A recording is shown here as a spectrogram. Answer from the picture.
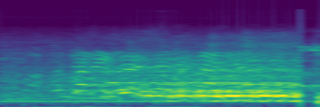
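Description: Faint men's voices calling out on a football pitch, with the low murmur of the field sound and no crowd noise.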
